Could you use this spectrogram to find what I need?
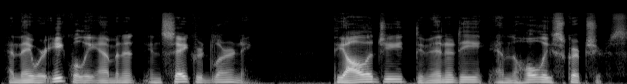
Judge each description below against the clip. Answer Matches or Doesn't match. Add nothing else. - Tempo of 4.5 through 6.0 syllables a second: Matches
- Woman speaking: Doesn't match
